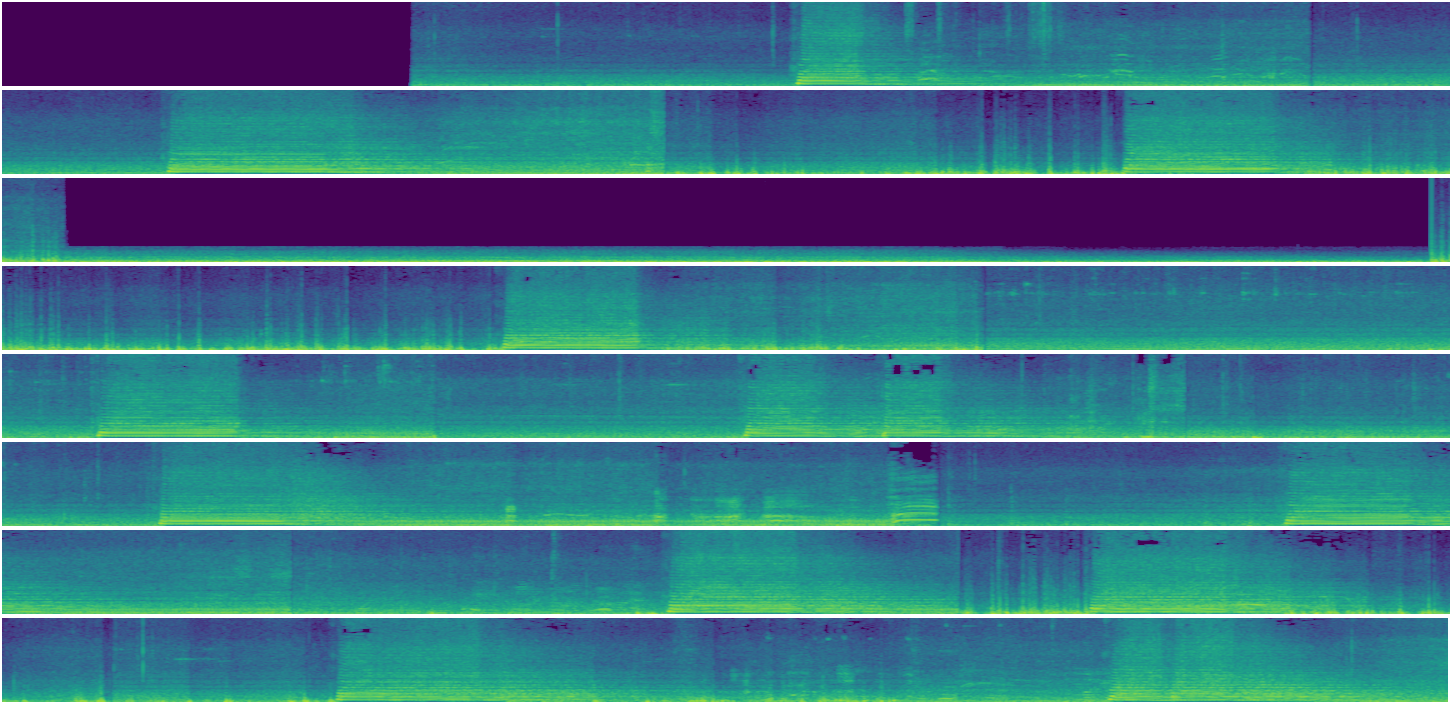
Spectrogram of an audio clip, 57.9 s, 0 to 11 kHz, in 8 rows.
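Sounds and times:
road and wind noise: 0:02.1 - 0:57.9
train horn blasting: 0:03.9 - 0:04.9, 0:08.0 - 0:09.8, 0:12.8 - 0:14.1, 0:24.2 - 0:25.3, 0:29.4 - 0:30.5, 0:32.6 - 0:34.3, 0:37.0 - 0:38.2, 0:42.6 - 0:44.1, 0:46.7 - 0:48.2, 0:48.8 - 0:50.4, 0:52.3 - 0:53.9, 0:56.2 - 0:57.7.

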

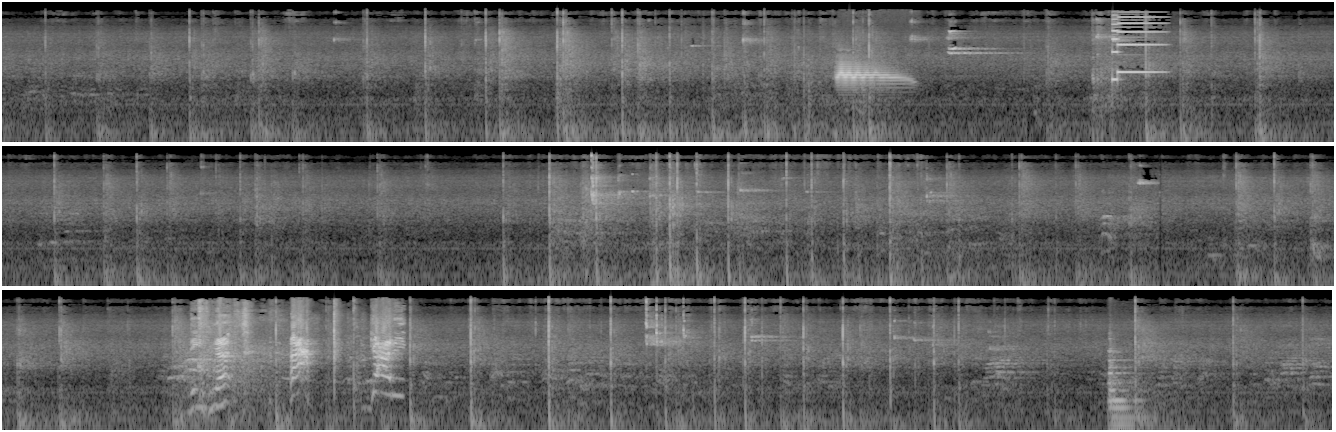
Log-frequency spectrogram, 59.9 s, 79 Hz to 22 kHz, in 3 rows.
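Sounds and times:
sneakers squeaking on floor: 0:03.8 - 0:05.6, 0:09.2 - 0:15.3, 0:16.4 - 0:17.8, 0:28.7 - 0:32.6, 0:33.3 - 0:34.5, 0:36.9 - 0:37.4, 0:49.6 - 0:50.5, 0:51.1 - 0:54.9
loud pitched sound: 0:12.5 - 0:13.8, 0:16.7 - 0:17.6, 0:56.6 - 0:57.6.

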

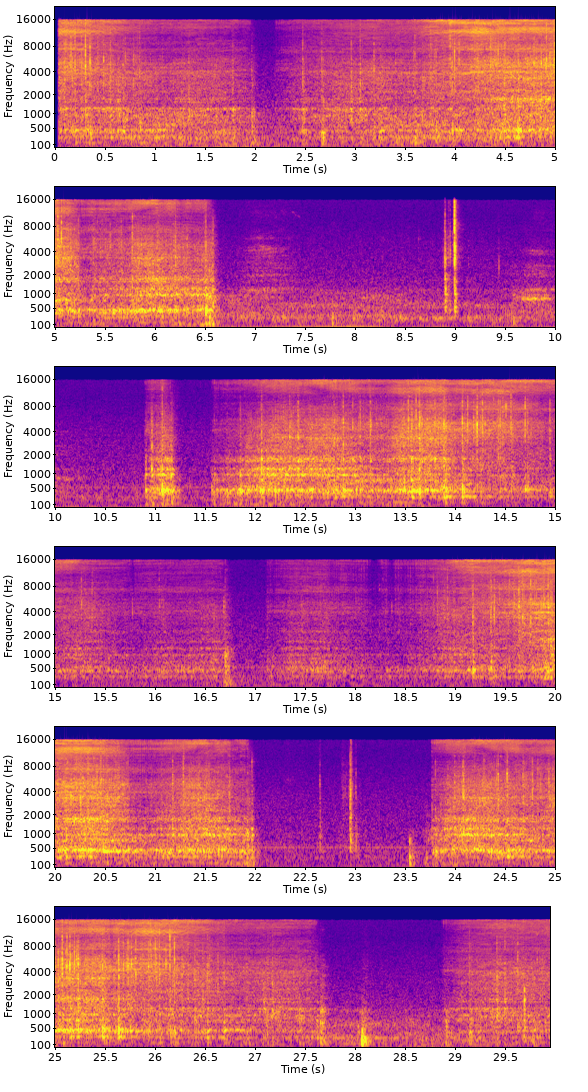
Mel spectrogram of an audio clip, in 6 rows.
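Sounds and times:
model train motor whirring: 0:00.0 - 0:06.7, 0:10.9 - 0:22.1, 0:23.8 - 0:27.8, 0:28.8 - 0:29.9
sharp clicks: 0:08.9 - 0:09.1.

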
